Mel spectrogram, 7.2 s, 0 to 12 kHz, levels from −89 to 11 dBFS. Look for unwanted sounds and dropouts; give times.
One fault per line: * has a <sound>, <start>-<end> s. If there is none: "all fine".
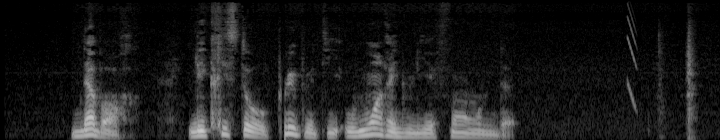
* has a dropout, 2.8-2.8 s
* has a chirp, 6.3-6.4 s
